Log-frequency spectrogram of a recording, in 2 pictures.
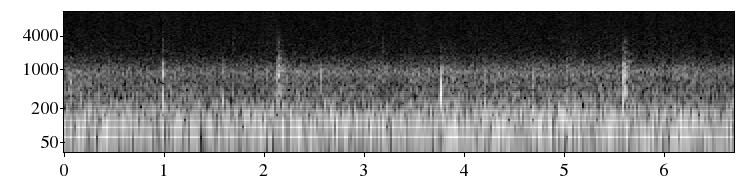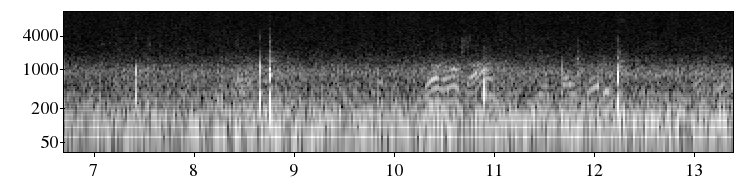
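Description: Tennis balls are struck with rackets, with sharp pops across an open court.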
